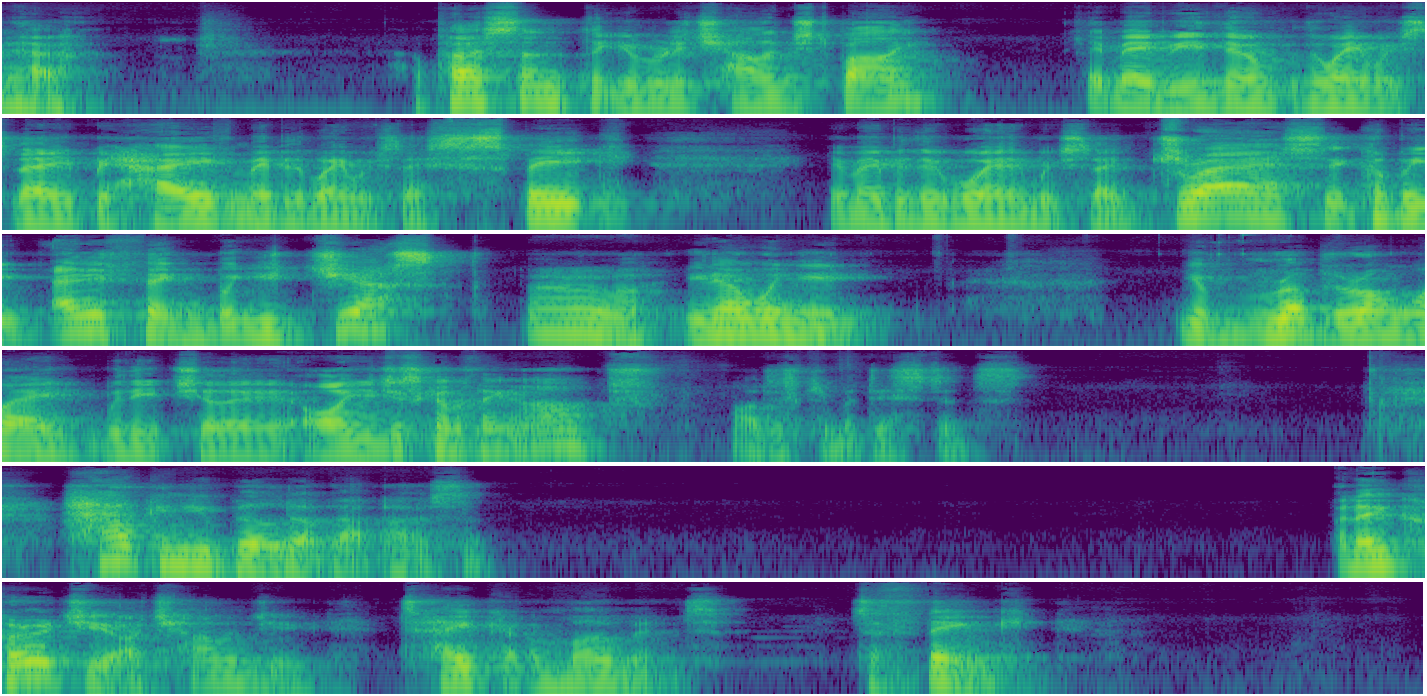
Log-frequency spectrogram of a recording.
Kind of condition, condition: setting, large echoing room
